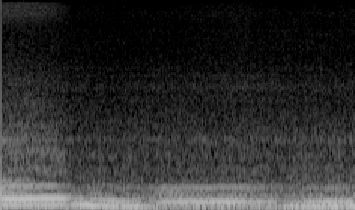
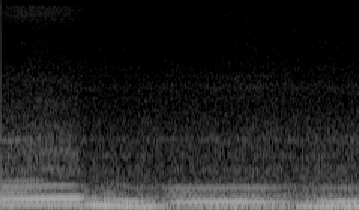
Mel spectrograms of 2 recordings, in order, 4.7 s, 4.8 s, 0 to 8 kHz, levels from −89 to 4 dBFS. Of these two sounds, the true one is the second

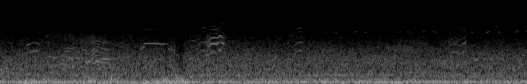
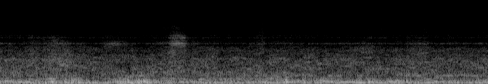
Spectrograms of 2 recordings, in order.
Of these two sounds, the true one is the first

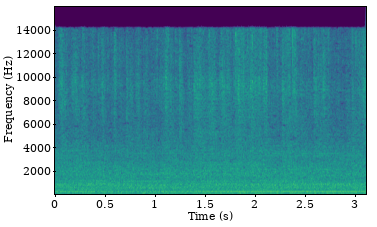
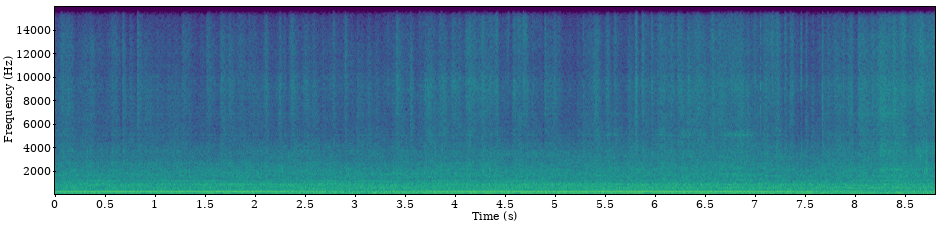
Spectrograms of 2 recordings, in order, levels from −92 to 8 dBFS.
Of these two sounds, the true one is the first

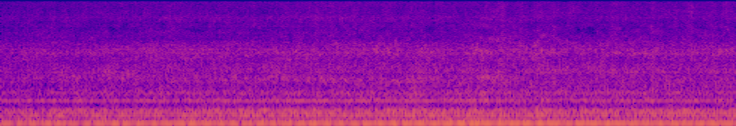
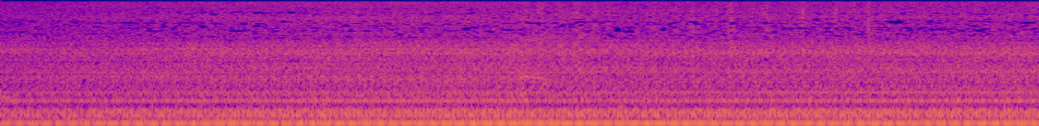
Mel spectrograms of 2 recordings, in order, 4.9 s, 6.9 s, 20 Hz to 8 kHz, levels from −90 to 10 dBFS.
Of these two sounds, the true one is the second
